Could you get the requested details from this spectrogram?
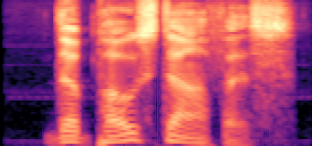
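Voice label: "the post office", English, male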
